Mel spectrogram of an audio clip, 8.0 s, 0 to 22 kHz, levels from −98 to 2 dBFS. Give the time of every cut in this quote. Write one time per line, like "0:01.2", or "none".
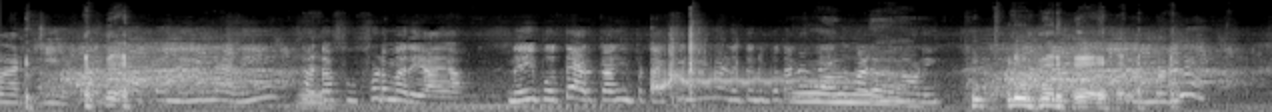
none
